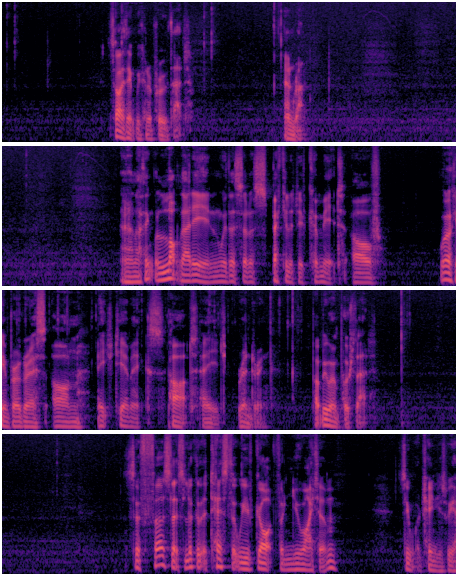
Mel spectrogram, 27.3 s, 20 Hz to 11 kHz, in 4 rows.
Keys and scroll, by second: 3.6 super+F11, 4.2 ctrl+r, 9.3 super+k.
